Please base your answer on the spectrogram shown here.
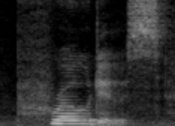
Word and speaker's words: produce: pronunciation of that word produce the emphasis is at the beginning produce produce there's another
